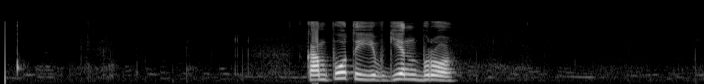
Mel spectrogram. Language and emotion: Russian, neutral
